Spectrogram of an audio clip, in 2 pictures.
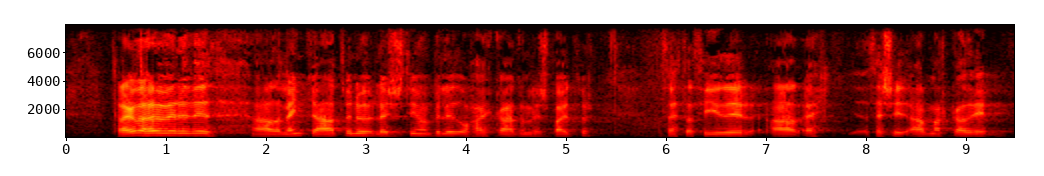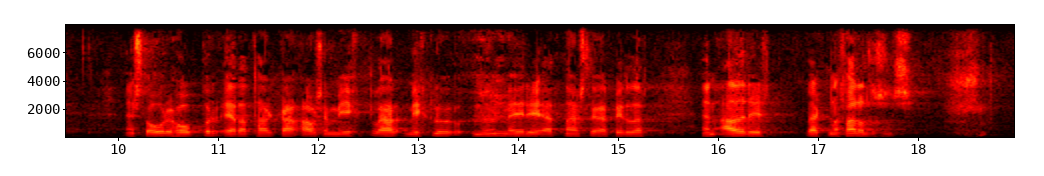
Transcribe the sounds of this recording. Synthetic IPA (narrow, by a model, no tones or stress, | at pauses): t̪ʰɾaɣðahɛvɪvɛːɾɪðvɪðaðlejɲcaaːt̪vɪnʏlejsɪst̪ʰiːmapɪlɪðɔɣɦajhkaaːt̪vɪnlejsɪ̥spaːjt̪ʏɾ̥ | ɔɣθɛht̪aθiːðɪɾaðɛh | θɛsːɪʔavmar̥kaðɪ | ɛnst̪oːwɾɪɦoːwpʏɾɛɾaðt̪ʰaːkaʔa̰wsɛmːɪhklamɪhklʏmʏnmeːjɾɪɛp̪̚nahast̪ɛɣaɾpɪɾðaɾ̥ɛnaðɾɪɾvɛknafaːɾalt̪ʏsins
